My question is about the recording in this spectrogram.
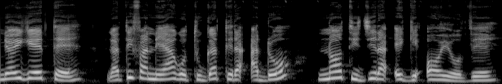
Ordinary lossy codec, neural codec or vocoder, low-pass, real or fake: none; none; none; real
